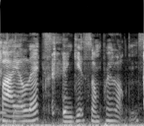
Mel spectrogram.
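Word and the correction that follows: praline: Did I say that right? – I don't think so. Close. Close with no cigar. – Miss Stephanie, sure how to say it. – Pralines. Buy a Lex and get some pralines.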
